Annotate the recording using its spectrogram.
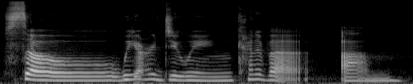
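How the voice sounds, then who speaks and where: A woman from Illinois hosts a relaxed teachers' podcast, rambling and chatty with plenty of fillers. Her voice sits on the low side and carries a gravelly, fry-laden texture. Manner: chatty, rambling, quick asides with many fillers. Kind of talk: casual chat.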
